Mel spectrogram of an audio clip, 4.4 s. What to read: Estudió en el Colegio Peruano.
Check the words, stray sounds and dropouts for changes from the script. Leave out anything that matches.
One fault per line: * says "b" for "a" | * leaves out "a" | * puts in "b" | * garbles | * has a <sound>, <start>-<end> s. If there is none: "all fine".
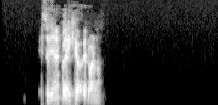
all fine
